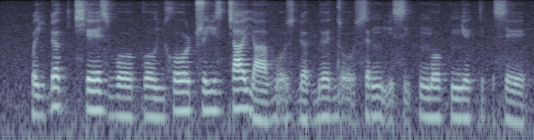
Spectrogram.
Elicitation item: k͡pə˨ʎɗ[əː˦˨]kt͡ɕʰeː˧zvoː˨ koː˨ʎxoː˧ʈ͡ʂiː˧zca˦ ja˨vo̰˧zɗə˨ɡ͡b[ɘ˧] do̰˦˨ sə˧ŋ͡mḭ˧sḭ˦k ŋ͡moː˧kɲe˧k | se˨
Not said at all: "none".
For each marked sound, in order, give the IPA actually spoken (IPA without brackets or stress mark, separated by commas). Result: əː˦˨, ɘ˧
